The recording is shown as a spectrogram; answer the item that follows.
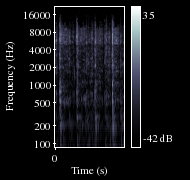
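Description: A spoon stirs sugar into banana bread batter in a bowl with four evenly spaced, close, wet scraping strokes over a soft background hum.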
